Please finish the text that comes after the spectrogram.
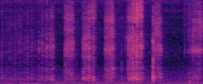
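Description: Scissors cutting up the score lines on cardstock for a reindeer baker's box; a few quiet, close snips and slicing scrapes over about two seconds.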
